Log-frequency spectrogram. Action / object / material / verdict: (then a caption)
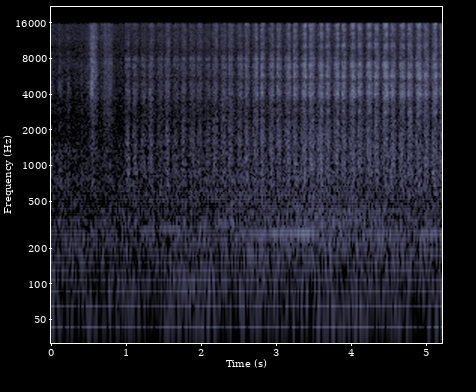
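scrape / wax crayon rubbing on a paper coloring book page / paper / none. An orange wax crayon held in the fingers rubs vigorously back and forth over an open paper coloring book page lying flat on a table, coloring in the fish. Quiet, bright, scratchy rubbing strokes form a steady rhythm that grows slightly louder and more distinct toward the end.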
